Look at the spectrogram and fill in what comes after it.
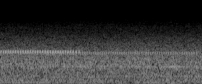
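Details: American toads give a steady, high musical trill beside a river near a spring in the woods, over the rushing hiss of the river.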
